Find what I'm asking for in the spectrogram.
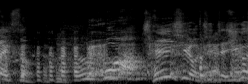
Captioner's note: laughing, I feel like I know it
